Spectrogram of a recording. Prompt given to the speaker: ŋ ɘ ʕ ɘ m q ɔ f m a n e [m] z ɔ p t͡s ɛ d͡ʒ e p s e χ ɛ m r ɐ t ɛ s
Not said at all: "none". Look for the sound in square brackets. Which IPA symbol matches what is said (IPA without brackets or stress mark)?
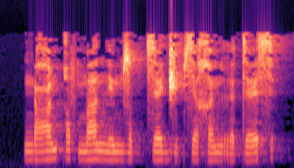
m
